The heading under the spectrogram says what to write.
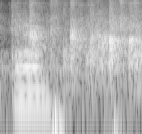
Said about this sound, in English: Wow, that's a huge applause.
